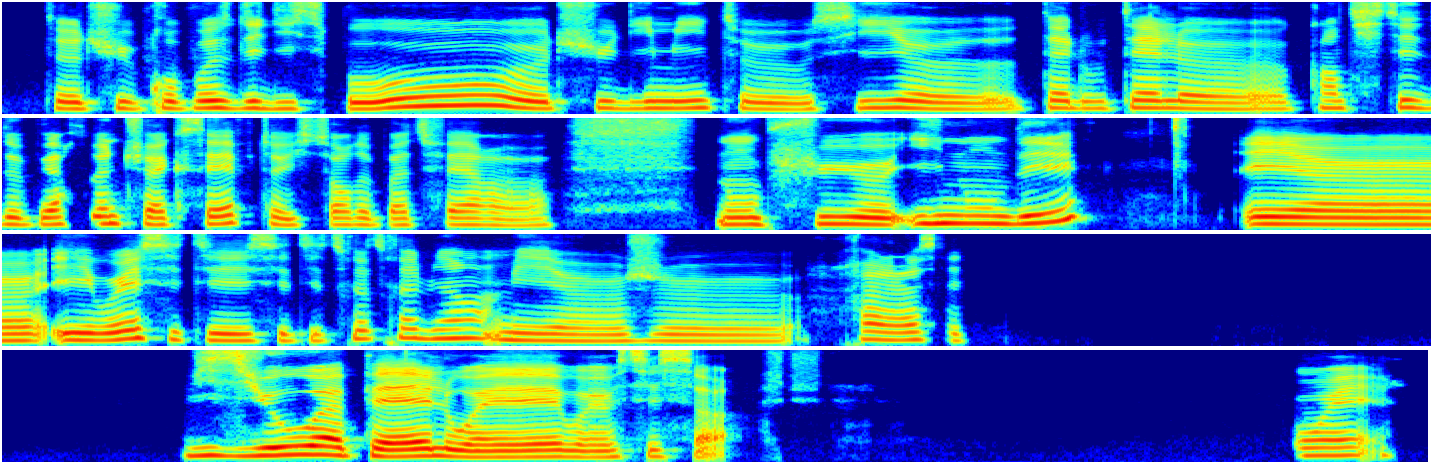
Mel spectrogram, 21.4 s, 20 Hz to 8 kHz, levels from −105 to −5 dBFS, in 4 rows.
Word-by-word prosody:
t 175 -2 -1
tu 175 +2 -6
proposes 190 +2 0
des 185 - -1
dispos, 220 +10 +2
heu, 180 -3 +2
tu 185 +2 -6
limites, 185 +2 -3
heu, 165 -2 -2
aussi, 195 +5 -3
heu, 165 -3 -3
telle 190 -2 -3
ou 180 - -7
telle, 195 +2 -1
heu, 170 -1 -4
quantité 195 +1 -5
de 185 -1 -2
personnes 185 +3 -2
tu 200 -2 -7
acceptes 195 +3 -2
histoire 170 0 -5
de 175 - -4
pas 170 +1 -6
te 170 - -14
faire, 175 -2 -4
heu, 155 0 -8 0.6
non 180 0 +1
plus, 195 +2 -1
heu, 180 -2 +4
inondé 210 - +3 0.6
et 190 0 +5
heu 180 -1 +2
et 190 0 +3
ouais 205 +6 +3
c'était 190 -6 -3
c'était 170 -1 -8
très, 175 +7 -7
très 245 +2 -5
bien 235 +1 -2
mais 185 -3 -2
heu, 165 -1 -4
je 165 -1 -6 0.3
roh 210 - -1
là 200 - 0
là 195 - 0
c'est 200 -3 -11 2.4
Visio, 205 +2 +5
appel, 195 -3 +7
ouais, 165 +1 +4
ouais, 160 0 -1
c'est 175 0 -4
ça. 175 0 -3 2.1
Ouais. 205 +1 -1
185 Hz, 150 wpm, -24 LUFS, 175-200 Hz, 2.4 s, appel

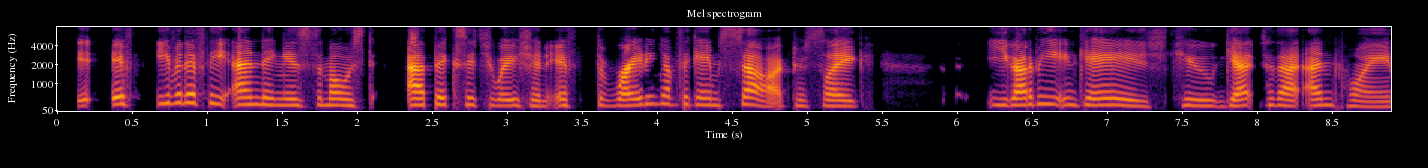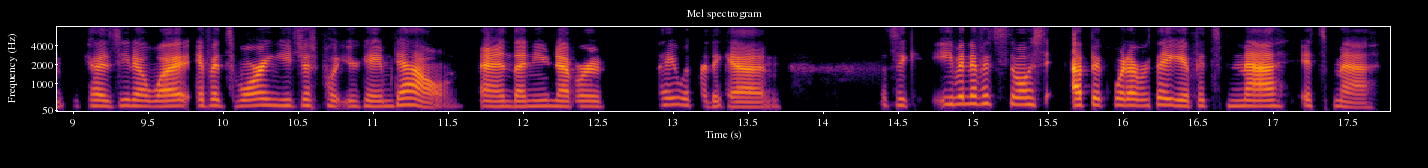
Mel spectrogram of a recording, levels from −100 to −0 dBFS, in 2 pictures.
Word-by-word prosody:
I 425 - -2
if 265 +2 +1
even 300 +3 -2
if 315 - +2
the 290 -4 -4
ending 245 -1 +5
is 225 -2 -4
the 245 - -9
most 225 -2 -4 0.2
epic 245 +2 +7
situation, 215 -4 -4
if 220 0 -2
the 235 - -9
writing 225 +6 +4
of 270 - -4
the 265 - -7
game 240 -3 -4
sucked, 245 0 +2
it's 205 +2 -15
like, 200 -1 +2 0.8
you 235 -1 -7
gotta 235 +2 +7
be 270 -4 -6
engaged 230 -5 -2
to 210 -3 -7
get 205 +4 +4
to 235 - -12
that 210 -3 +3
end 225 +2 +1
point, 180 -3 -6
because 200 0 -5
you 215 - -10
know 205 -1 -2
what? 195 +2 +2
If 215 0 -4
it's 215 -4 -3
boring, 220 +3 +1
you 215 - -8
just 215 0 -8
put 195 -2 -10
your 190 - -13
game 190 -1 -5
down, 230 -3 -1
and 190 0 +2
then 185 +1 0
you 200 +1 -9
never 190 -1 +1 0.4
play 240 +1 -8
with 230 -2 -13
it - - -10
again. 170 0 -1 0.7
It's - - -23
like, 230 - -9
even 275 -7 -3
if 280 - +2
it's 285 0 -8
the 265 - -5
most 250 -1 -5 0.2
epic, 230 +1 +5
whatever 220 -2 0
thing, 235 -1 -1
if 200 0 -1
it's 210 -1 -14
"meh," 200 0 +4
it's - - -10
"meh." 155 -5 -1
220 Hz, 225 wpm, -24 LUFS, 200-240 Hz, 0.8 s, epic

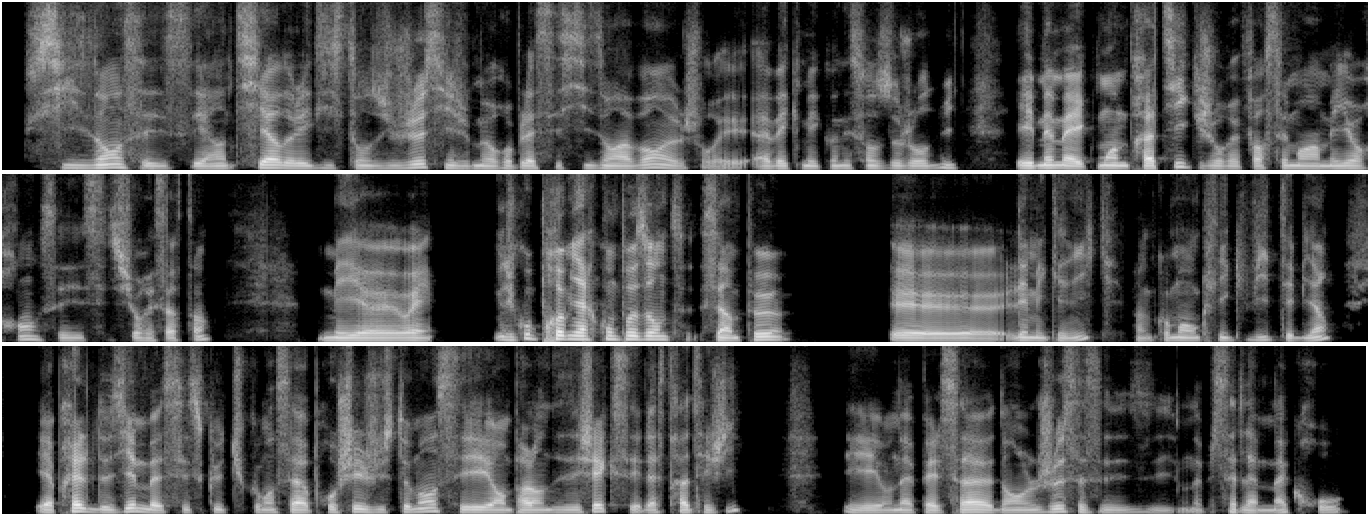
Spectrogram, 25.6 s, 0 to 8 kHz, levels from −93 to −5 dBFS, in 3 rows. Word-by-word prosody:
6 125 0 -2
ans, 150 +2 +4
c'est 110 -6 -5
c'est 110 +1 -4
un 110 +1 -2
tiers 135 +1 +4
de 120 - +1
l'existence 115 0 -4
du 115 +1 -7
jeu. 145 +6 +1
Si 125 -6 -3
je 110 - -8
me 110 -2 -2
replaçais 110 +1 -3
6 120 0 -6
ans 110 - +1
avant, 135 +5 0
heu, 110 - -5
j'aurais - - -9
avec 110 0 -3
mes 110 - -2
connaissances 115 0 -5
d'aujourd'hui 115 +3 -5 0.4
et 120 0 +5
même 125 0 +4
avec 105 -2 +6
moins 120 -1 +4
de - - 0
pratique, 155 +5 +2
j'aurais 110 -2 -4
forcément 115 +1 -1
un - - -1
meilleur 110 0 -2
rang, 150 0 -3
c'est 115 -3 -8
c'est 125 - -11
sûr 110 -2 -3
et - - -7
certain. - - -3 0.7
Mais 115 0 +2
heu, 110 0 +4
ouais, 115 -1 +3 0.4
du 135 -2 -2
coup, 195 - 0
1re 165 -2 +7
composante, 155 -2 +3
c'est 120 - +3
un 110 - +4
peu, 140 +3 +3 0.7
heu, 105 -2 +4
les 120 - 0
mécaniques, 110 -2 -5
enfin - - -10
comment 115 0 -2
on 110 - -4
clique 115 +3 -8
vite 125 +1 -8
et 105 - -1
bien 125 - -2 0.4
et - - +3
après 155 - +5
le 150 - +2
2e, 120 +5 +1
bah, 100 - +4
c'est 115 - -7
ce - - -3
que - - -7
tu 110 - -8
commences 110 -1 -6
à 110 - +7
approcher 120 +4 0
justement, 125 +5 -1
c'est 115 -5 +1
en 110 -1 +1
parlant 110 0 +3
des 110 0 -7
échecs, 150 +7 +3
c'est - - -4
la 105 - -1
stratégie 110 -2 -2 0.6
et 105 -1 -2
on 105 - -6
appelle 105 -1 -1
ça 115 0 +4
dans 105 +1 -3
le - - -3
jeu, 130 +4 0
ça 120 -5 -4
c'est 105 -1 -9
c'est 105 -6 -14
on - - -13
appelle - - -13
ça 120 - -3
de 105 - -7
la 95 - -1
macro, 100 - -6
115 Hz, 225 wpm, -24 LUFS, 110-125 Hz, 0.7 s, 1re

